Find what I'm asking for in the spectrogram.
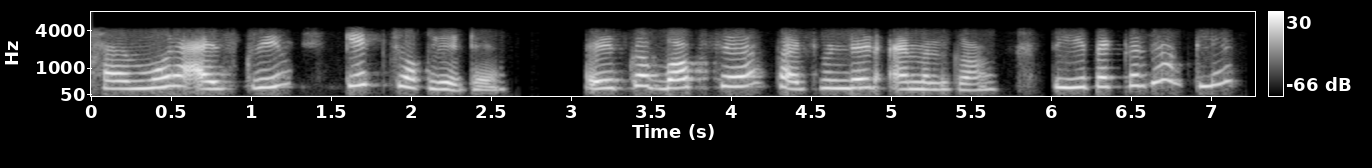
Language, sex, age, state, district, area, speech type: Hindi, female, 18-30, Madhya Pradesh, Balaghat, rural, conversation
